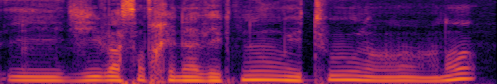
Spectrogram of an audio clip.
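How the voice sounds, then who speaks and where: A man in his thirties, a footballer guest on a podcast, telling anecdotes in an animated, casual way, mimicking voices and laughing often. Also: medium pitch, fast, no echo, clean studio sound.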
